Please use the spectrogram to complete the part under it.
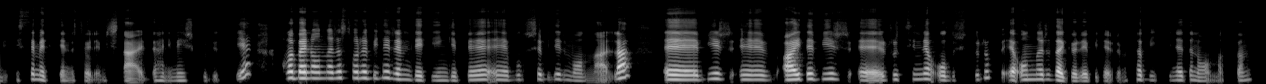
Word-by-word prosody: istemediklerini 195 - -7
söylemişlerdi, - - -6
hani, 180 -1 -12
meşgulüz 180 +1 -14 0.2
diye - - -1 0.4
ama 295 0 +5
ben 285 0 +10
onlara 285 +1 +1
sorabilirim 290 -5 -1
dediğin 190 -1 -4
gibi, 185 -1 -9
eee, 210 -1 -2
buluşabilirim 220 0 -9
onlarla, 180 - +3 0.3
eee, 215 -2 +7
bir, 260 -1 -3
eee, 220 -2 -2
ayda 230 +2 +6
1 250 -1 -5
eee, 190 0 +1
rutini 235 +2 -4
oluşturup, 200 - -7
eee, 200 - +3
onları 225 0 -4
da - - +10
görebilirim. 165 +1 -4
Tabii 215 -3 -7
ki, 195 +1 -25
neden 195 +1 -6
olmasın. 185 +4 -12
220 Hz, 140 wpm, -22 LUFS, 190-245 Hz, 0.4 s, ben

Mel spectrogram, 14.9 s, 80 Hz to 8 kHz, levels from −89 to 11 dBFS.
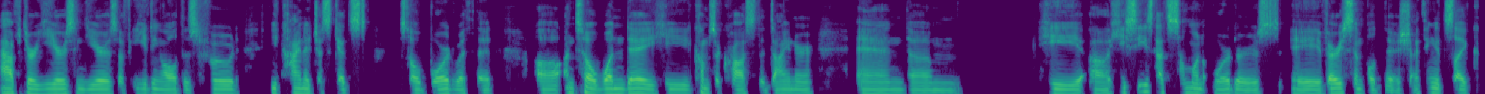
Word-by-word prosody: after 105 -1 +3
years 105 0 +1
and 100 -1 -6
years 100 -1 +1
of - - -6
eating 105 -2 -6
all 95 +1 +1
this 90 -2 0
food, 100 -2 -1 0.3
he 110 - -4
kinda 110 -2 +1
just - - +2
gets - - +4 0.3
so 95 - 0
bored 100 +1 +2
with 95 -1 -3
it, 90 0 -3 0.4
uh, 95 -2 +1
until 110 -2 +3
one 105 +1 +3
day 110 -2 +4
he 100 0 -6
comes 110 -3 0
across 95 0 0
the - - -9
diner 95 +1 -3 0.4
and, 95 -1 -4
um, 90 -2 -6 0.8
he, 100 -2 -1
uh, 95 -2 -2
he 115 +3 -4
sees 150 +4 +5
that - - 0
someone 115 -2 +5
orders 95 -3 -1
a 95 -2 0
very 110 +4 +4
simple 105 -5 +5
dish, 90 0 0
I - - -5
think 115 +3 -4
it's 110 - +3
like 95 -1 +1
100 Hz, 175 wpm, -24 LUFS, 95-105 Hz, 0.8 s, sees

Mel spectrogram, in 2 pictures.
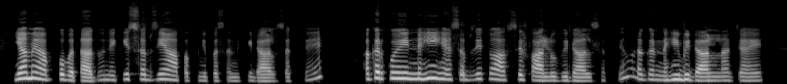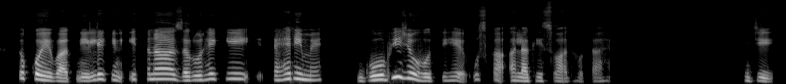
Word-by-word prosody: या 270 +3 +8
मैं 285 0 +6
आपको 230 -1 +2
बता 185 -5 +3
दूँ 210 - -12
ना 215 -1 -6
कि 235 +4 -4
सब्ज़ियाँ 235 -1 0
आप 205 - 0
अपनी 175 0 -11
पसंद 165 -1 -10
की 180 - -11
डाल 155 -1 -1
सकते 170 +5 -16
हैं, 310 +9 -6 0.4
अगर 285 +2 +5
कोई 280 -1 +5
नहीं 260 +3 +5
है 240 - +2
सब्ज़ी 235 +1 -5
तो 250 -1 -4
आप 215 -2 +2
सिर्फ 215 -2 -5
आलू 180 -1 +2
भी 180 +1 -6
डाल 170 -1 -1
सकते 185 - -18
हैं 330 - -5
और - - -7
अगर 230 -1 -3
नहीं 215 +2 +1
भी 235 - +3
डालना 180 -1 +1
चाहें, 180 +1 -5 0.4
तो 280 - -1
कोई 235 -9 +4
बात 155 -3 +1
नहीं, 165 - 0
लेकिन 230 -5 -2
इतना 245 +1 +2
ज़रूर 200 +1 -2
है 250 - 0
कि 260 0 -3 0.2
तहरी 255 +5 +1
में 210 -2 -3 0.4
गोभी 220 - +4
जो 260 -3 +4
होती 170 0 -6
है, - - -5
उसका 230 - -10
अलग 165 -4 -3
ही 165 - -8
स्वाद 150 -1 -11
होता - - -19
है। 165 +2 -18 1.4
जी। 150 -3 -5
210 Hz, 215 wpm, -22 LUFS, 175-245 Hz, 1.4 s, या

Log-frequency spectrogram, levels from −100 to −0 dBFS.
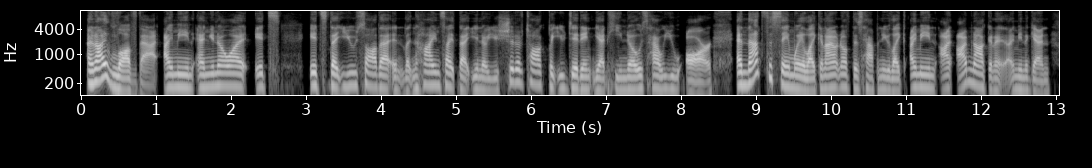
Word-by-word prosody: And 205 +2 +7
I 235 +6 +10
love 135 - +3
that, 90 - -1
I 165 - +4
mean 165 -1 -3
and 160 +1 0
you 170 - -2
know 180 0 +2
what? 175 -2 +3
It's 170 +1 -5 0.4
it's 180 -3 -1
that 170 -5 +3
you 180 +2 -7
saw 180 -2 0
that, 160 -2 +2
in 140 -1 -7
in 135 +1 -5
hindsight 185 +1 -1
that, - - 0
you 145 - -7
know, 140 - -3
you 130 - -9
should’ve 220 -2 -2
talked, 195 -4 -2
but 170 -3 -4
you 155 - -8
didn't, 145 -3 0
yet 130 -2 +1
he 140 - -11
knows 145 +1 -1
how 155 - +3
you 150 0 -10
are, 110 -3 +2 0.4
and 185 0 +7
that's 285 +12 +5
the 275 - -3
same 170 -3 +1
way, 150 -3 +2
like- 130 +1 +2
and 150 0 +3
I 155 - +7
don't 165 -1 +1
know 165 - +1
if 155 - -9
this 150 -3 -7
happened 135 +2 -4
to - - -6
you- 135 - -5
like 130 - -5
I 160 - +3
mean, 160 -2 -3
I 160 - +2
'm 215 - +1
not 175 -4 +3
gonna 140 -2 -3 0.2
I - - -8
mean, 145 -1 -7
again, 115 -4 -3
160 Hz, 270 wpm, -25 LUFS, 140-180 Hz, 0.4 s, I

